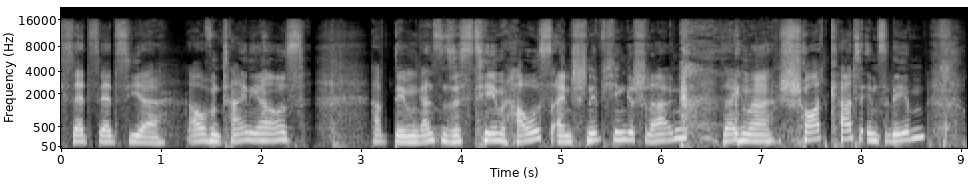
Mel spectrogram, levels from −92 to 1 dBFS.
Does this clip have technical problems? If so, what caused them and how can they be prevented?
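No, nothing stood out as a technical problem on listening, so there is nothing here that calls for prevention.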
